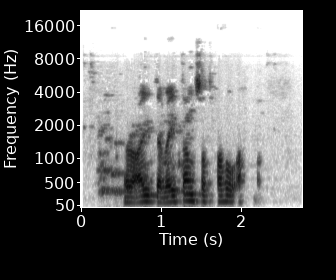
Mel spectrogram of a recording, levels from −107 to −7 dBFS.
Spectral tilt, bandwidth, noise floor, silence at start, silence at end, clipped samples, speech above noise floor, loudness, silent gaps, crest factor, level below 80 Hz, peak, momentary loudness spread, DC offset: -6 dB/octave; 9.4 kHz; -67 dBFS; 0.2 s; 0.5 s; under 0.1%; 52 dB; -16 LUFS; none; 16 dB; -62 dBFS; -2 dBFS; 12 LU; under 0.1%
